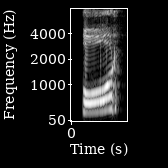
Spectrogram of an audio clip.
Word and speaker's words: far: मैं 3-4 वर्ड को बताती हूं आपको, FOR एंड FAR प्रोनाउंसिएशन अलग है। फोर, फॉर एंड फार, फोर, फॉर, फोर, फॉर एंड फार, ठीक है।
